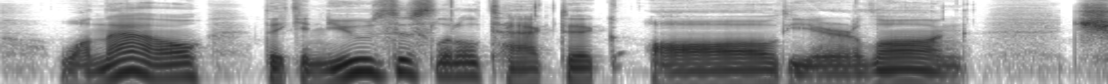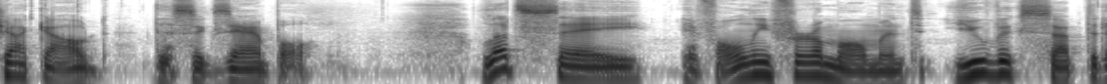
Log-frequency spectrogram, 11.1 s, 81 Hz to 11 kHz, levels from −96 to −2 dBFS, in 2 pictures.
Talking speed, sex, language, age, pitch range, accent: 130 wpm, male, English, 40-59, 95-135 Hz, American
